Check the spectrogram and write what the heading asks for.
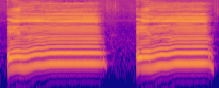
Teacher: یہاں پر آپ دیکھیں گے کہ نون مشدد میں جب ہم گنہ کر رہے تھے تو زبان مخرج میں ٹچ ہو رہی تھی، ان تو نون مشدد کے اندر زبان کا سرا جو ہے یہ تالو میں ٹچ ہو جاتا ہے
